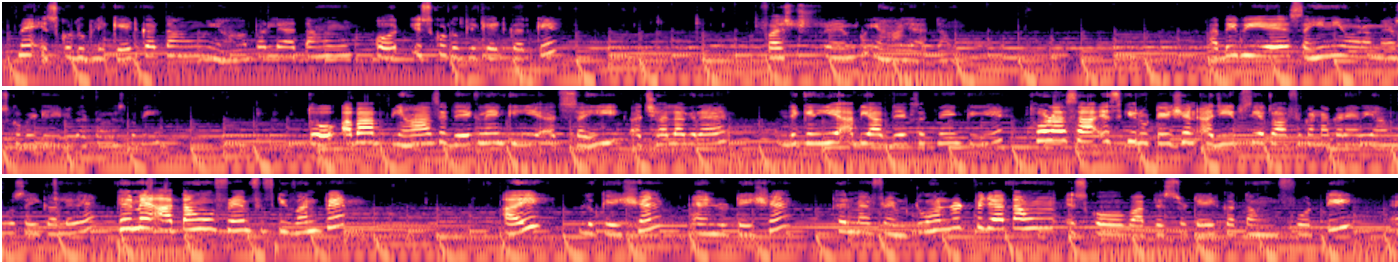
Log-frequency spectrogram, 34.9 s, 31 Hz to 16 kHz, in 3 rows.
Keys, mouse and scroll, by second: 0.2 click, 0.6 shift+d, 2.9 click, 3.7 click, 3.9 shift+d, 4.7 click, 5.2 click, 5.9 click, 6.4 shift+d, 7.5 click, 8.9-10.6 drag, 11.5 click, 11.7 Delete, 12.3 click, 12.5 Delete, 13.4 click, 13.8 Delete, 14.6-18.8 drag, 18.8 middle click, 19.4-20.2 scroll up 4, 19.5 middle click, 20.1 middle click, 20.4 click, 22.4-23.8 drag, 23.8 space, 24.1 space, 24.1-26.6 drag, 30.0-31.5 drag, 32.2 r.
